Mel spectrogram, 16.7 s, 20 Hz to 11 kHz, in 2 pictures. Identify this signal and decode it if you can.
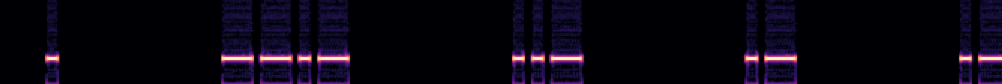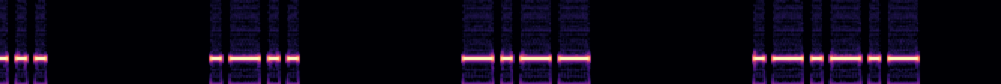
Morse code, heard as a keyed tone, about 15 wpm, spaced as for 5 wpm, 1000 Hz. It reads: EQUALLY.
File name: qotdfiles / 5wpm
